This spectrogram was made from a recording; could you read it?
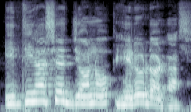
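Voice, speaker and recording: A man's voice: high-pitched, expressive, slight background noise. A man with a Bengali accent teaching a history lesson, asking questions and answering them himself, with many repeats and restarts. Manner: halting, restarts phrases.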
